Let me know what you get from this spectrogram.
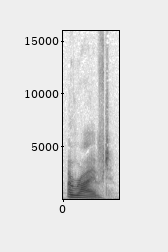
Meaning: simple past and past participle of arrive
- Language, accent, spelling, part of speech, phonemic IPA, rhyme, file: English, US, arrived, verb, /əˈɹaɪvd/, -aɪvd, En-us-arrived.ogg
